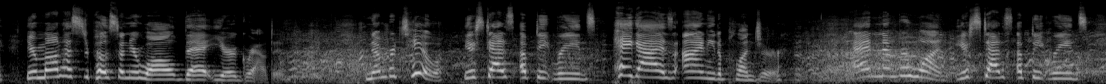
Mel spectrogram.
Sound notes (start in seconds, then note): 3.0 audience laughs; 8.0 audience laughs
